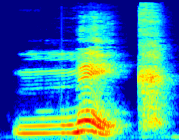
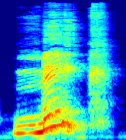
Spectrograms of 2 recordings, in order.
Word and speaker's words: make: may make make now this word spells make the e this is what we call a silent e there are a lot of words in the English language that have a silent E in them that remember how we talked about yesterday that sometimes there's a silent K in the beginning and we talked about the fact that silent doesn't mean quiet it means no sound at all so a silent e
